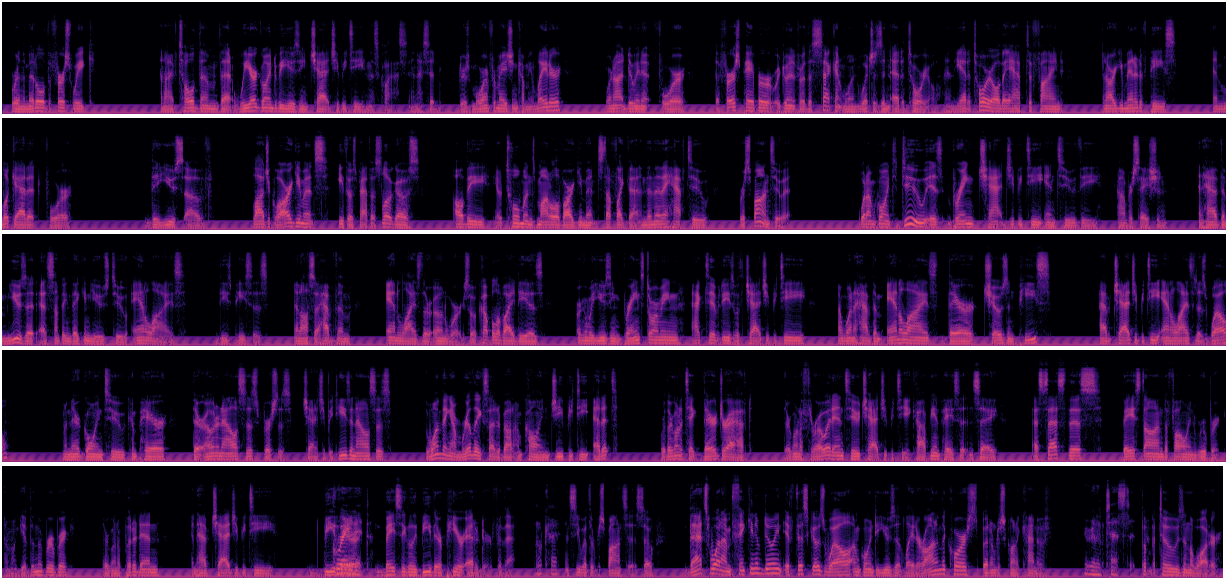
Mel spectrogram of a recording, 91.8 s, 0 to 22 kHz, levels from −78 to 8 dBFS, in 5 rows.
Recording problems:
electrical hum; faint; throughout; 60 Hz, 20 dB below the speech

